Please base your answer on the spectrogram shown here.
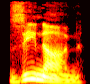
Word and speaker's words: xenon: the beginning of the word xylm xanthic Xerox Xenon zifo xylol xylophone zenth xeroderma used in the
